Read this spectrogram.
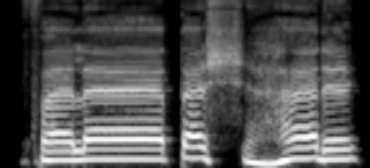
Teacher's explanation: দাল কলকলার হরফ ধাক্কা দিয়ে পড়তে হবে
